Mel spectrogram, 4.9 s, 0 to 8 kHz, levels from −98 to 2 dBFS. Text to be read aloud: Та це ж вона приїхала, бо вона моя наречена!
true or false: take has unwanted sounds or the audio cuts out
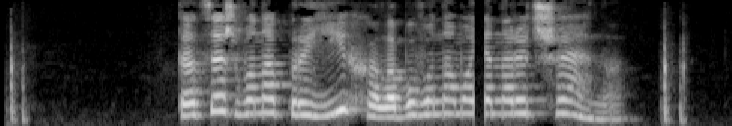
true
